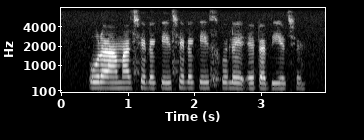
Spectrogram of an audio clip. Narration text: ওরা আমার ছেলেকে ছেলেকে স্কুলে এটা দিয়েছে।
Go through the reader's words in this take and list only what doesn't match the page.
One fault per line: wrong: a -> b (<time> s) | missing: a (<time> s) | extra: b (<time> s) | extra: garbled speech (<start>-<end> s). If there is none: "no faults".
no faults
